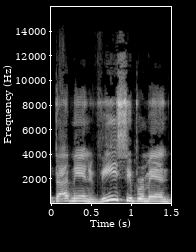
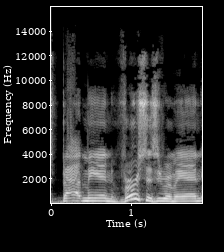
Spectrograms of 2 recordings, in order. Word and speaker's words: Batman v Superman: So in Batman number 8, Batman v Superman Dawn of Justice, often pronounced as Batman versus Superman, it is just a single V like in a court case.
